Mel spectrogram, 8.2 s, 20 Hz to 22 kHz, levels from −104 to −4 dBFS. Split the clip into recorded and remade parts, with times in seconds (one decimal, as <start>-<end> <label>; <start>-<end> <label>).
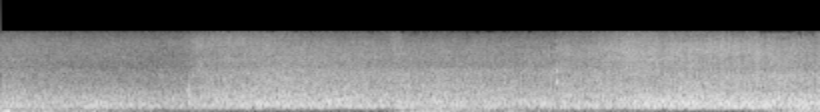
0.0-8.2 remade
